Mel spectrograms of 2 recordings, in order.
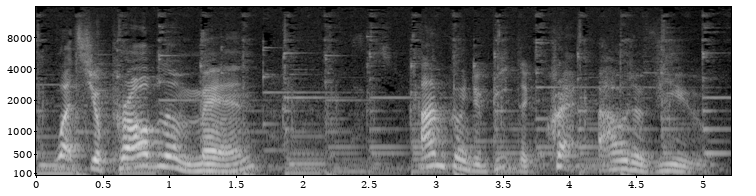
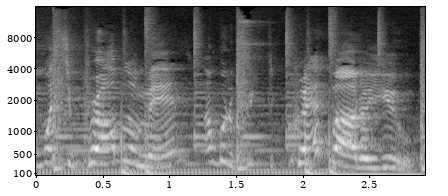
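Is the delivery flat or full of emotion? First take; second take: flat; emotional. First: It is said without much real emotion. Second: It is said with strong, aggressive emotion.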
